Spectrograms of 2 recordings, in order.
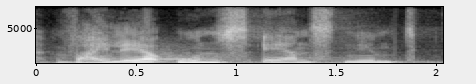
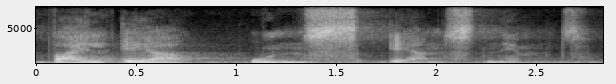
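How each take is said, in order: First: Louder and slow, stress on uns; preacher driving home the point; emphatic. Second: Said in the usual way. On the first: Shown as a demonstration. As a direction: hammer it home, slowly and loud. Point repeated, second time louder.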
